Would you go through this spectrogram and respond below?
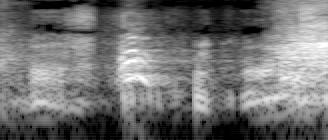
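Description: A dog growls and barks in short, fierce bursts while biting hard during an animal fight in a children's story, close and loud over a brief moment of commotion.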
